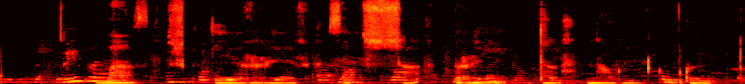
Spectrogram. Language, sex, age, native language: Icelandic, female, 8, Icelandic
